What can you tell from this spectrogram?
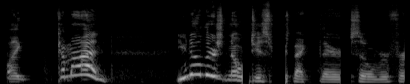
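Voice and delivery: high-pitched whiny defence; squeaky NPC voice. Acted. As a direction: play a cornered little guy whining his excuses. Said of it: "He's like".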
